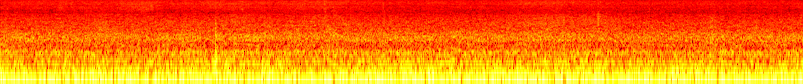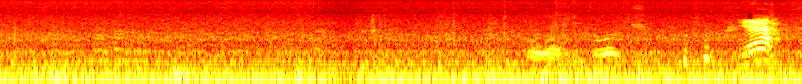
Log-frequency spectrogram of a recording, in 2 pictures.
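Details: Constant deep hum of honey bees inside a bee shed, an unbroken drone holding steady throughout, ending with a brief sharp higher sound near the close.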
